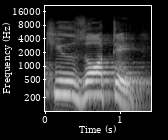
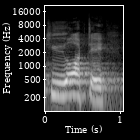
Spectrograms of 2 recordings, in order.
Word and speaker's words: Quixote: Like in Don Quixote, we don't say Don Quixote, we say Don Quixote. Because in Don Quixote, X is silent.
